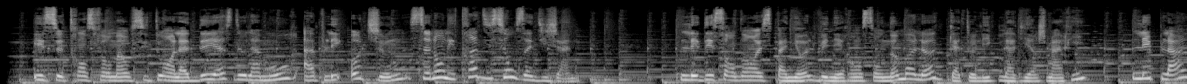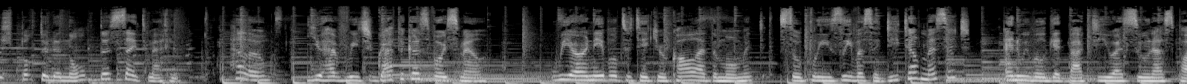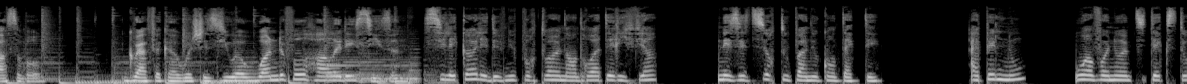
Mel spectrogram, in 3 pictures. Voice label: demo narration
